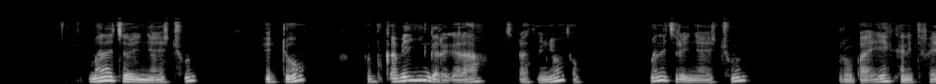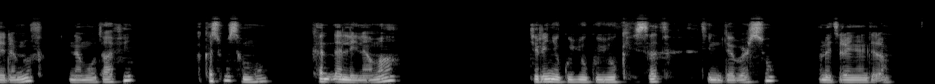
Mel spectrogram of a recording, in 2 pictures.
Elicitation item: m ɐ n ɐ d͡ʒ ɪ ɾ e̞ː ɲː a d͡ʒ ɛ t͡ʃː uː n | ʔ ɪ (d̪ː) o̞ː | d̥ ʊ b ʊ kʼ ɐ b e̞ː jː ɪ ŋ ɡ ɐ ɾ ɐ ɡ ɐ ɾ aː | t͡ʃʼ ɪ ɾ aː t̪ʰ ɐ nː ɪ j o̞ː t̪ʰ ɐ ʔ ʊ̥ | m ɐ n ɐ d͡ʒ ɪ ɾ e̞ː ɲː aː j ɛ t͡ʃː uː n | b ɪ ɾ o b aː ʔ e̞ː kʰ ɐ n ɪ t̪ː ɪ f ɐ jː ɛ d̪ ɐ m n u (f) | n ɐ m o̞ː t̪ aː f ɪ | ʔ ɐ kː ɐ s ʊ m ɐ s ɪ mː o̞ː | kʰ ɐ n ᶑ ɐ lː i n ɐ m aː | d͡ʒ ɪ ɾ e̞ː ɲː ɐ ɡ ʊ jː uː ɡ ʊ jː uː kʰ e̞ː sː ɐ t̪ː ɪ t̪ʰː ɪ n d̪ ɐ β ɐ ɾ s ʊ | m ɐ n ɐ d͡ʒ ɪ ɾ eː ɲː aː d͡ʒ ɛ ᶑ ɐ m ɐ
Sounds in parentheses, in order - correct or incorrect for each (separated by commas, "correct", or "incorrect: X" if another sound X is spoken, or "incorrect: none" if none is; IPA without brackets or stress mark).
correct, correct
